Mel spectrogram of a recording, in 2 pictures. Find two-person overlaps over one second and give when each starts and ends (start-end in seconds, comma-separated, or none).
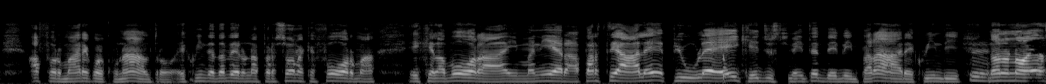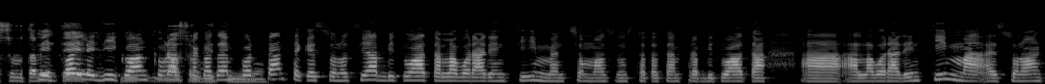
10.8-13.1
